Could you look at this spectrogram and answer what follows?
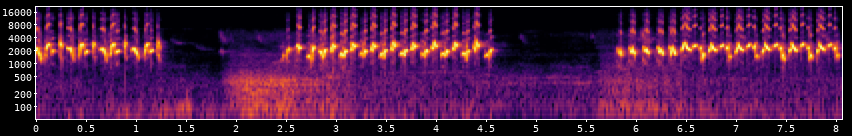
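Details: Sooty-headed bulbul giving long rapid-fire song to provoke rival bulbuls into singing; three extended runs of fast, repeated chirping notes, bright and slightly buzzy, with short silent gaps between runs.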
